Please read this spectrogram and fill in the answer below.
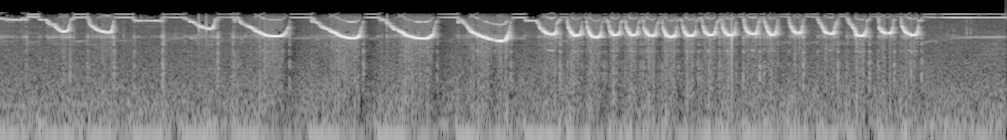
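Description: Homemade blocking-oscillator sound generator (an old wall transformer driven by a Darlington transistor) making bird-like electronic chirps, high tones sweeping downward. The chirps come slowly at first, sweeping deeper each time, then in a fast run of about five a second, and settle into a steady high whistle near the end as the potentiometer across the transformer's secondary coil is turned.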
